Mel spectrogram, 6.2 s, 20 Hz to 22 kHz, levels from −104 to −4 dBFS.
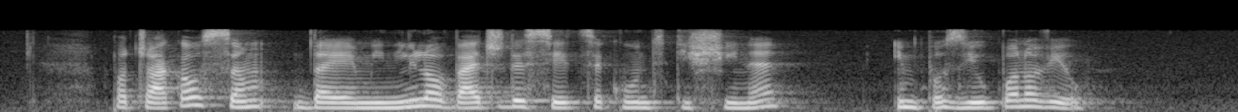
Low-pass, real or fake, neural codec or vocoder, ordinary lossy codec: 7.2 kHz; real; none; none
